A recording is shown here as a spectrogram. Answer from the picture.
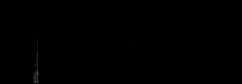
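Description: Chalk writing on a chalkboard: a short sharp click about a third of a second in, then a few faint chalk strokes.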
